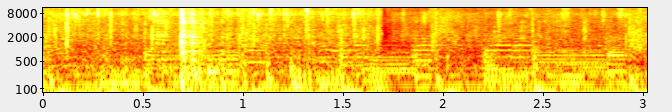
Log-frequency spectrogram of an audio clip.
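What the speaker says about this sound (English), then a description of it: "Our chicken patties are browning up." Steady loud sizzling of chicken patties frying in a pan, with a sharp crackle or two popping out early on.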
